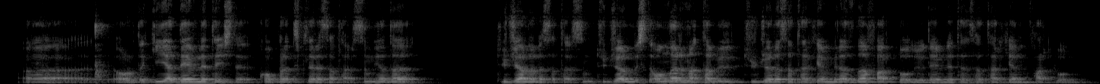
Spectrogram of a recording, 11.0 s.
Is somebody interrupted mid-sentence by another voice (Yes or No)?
No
